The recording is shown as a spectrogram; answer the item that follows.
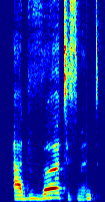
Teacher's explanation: this word advertisement four syllables advertisement the stress falls on the second syllable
